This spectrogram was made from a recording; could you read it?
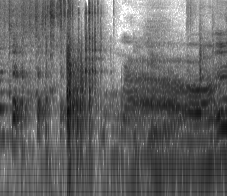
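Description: Twelve dice clatter and rattle across a hard tabletop in a quick burst of clicks for about a second during a tabletop role-playing game roll, followed by a drawn-out vocal exclamation.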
